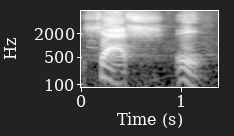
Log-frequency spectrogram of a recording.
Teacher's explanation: Two sounds are there, two syllables. The first syllable should be stressed.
